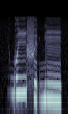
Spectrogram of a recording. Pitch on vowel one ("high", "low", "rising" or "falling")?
high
